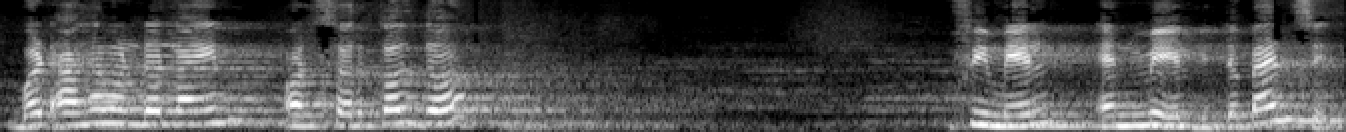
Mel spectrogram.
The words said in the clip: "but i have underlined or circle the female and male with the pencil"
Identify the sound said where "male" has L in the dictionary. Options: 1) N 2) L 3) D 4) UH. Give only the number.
2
